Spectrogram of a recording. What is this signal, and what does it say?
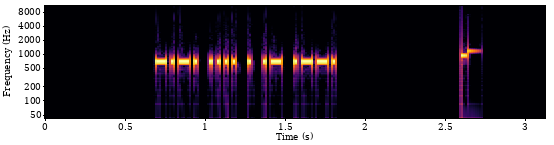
Morse code, heard as a keyed tone, about 52 wpm, 700 Hz. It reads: CHEAP
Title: Sentences from Top 1200 Words - New Word Drill - 50wpm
